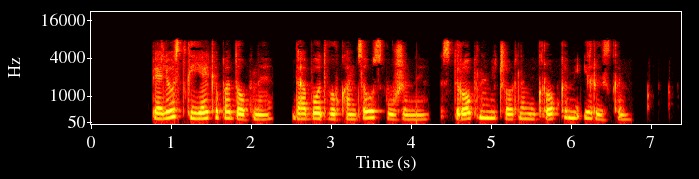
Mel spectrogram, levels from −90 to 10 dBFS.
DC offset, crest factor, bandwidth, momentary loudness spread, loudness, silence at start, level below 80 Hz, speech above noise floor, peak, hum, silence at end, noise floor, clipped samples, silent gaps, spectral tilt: under 0.1%; 16 dB; 8.4 kHz; 10 LU; -17 LUFS; 0.75 s; -58 dBFS; over 74 dB; -2 dBFS; none; 0.65 s; under -90 dBFS; under 0.1%; 2.30-2.51 s, 4.30-4.37 s; -4 dB/octave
